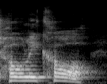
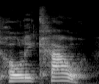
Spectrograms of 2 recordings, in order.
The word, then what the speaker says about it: Wholly Kaw: thank you chris and this is holy core but i think people are saying you pronounce it holy cow apparently so we'll go with that today and if i'm wrong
